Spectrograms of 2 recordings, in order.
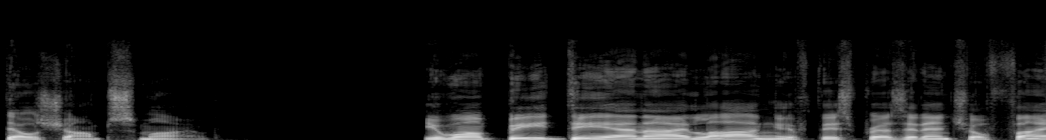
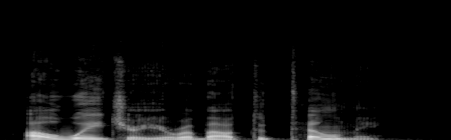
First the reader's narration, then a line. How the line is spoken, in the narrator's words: Montvale said icily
